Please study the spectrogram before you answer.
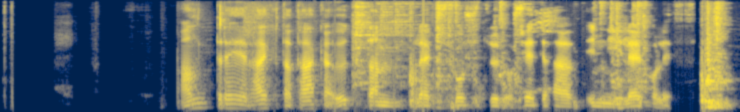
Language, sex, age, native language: Icelandic, male, 30-39, Icelandic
